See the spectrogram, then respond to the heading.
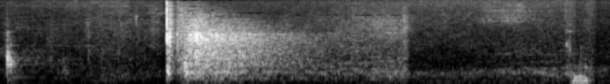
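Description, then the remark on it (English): A gavel comes down with a single sharp, loud bang that rings out and fades, followed by a softer tap and a low thud near the end. No one speaks. “Wow the gavel, the gavel being dropped.”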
